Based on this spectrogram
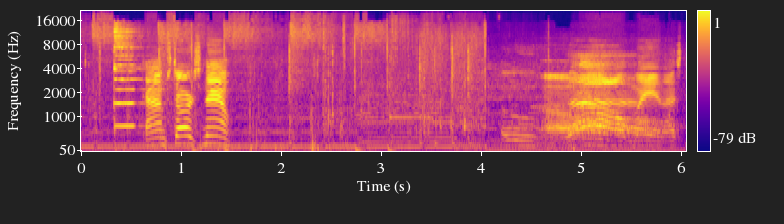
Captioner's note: horn blows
